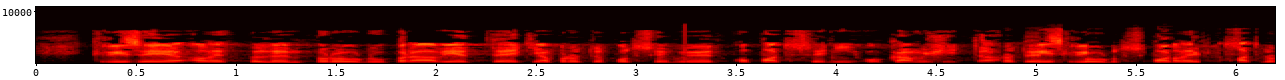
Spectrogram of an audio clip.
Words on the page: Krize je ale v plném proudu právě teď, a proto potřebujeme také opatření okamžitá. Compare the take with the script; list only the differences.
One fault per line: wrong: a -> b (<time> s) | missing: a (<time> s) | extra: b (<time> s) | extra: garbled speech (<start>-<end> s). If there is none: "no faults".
missing: také (3.4 s)
extra: garbled speech (4.8-6.2 s)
